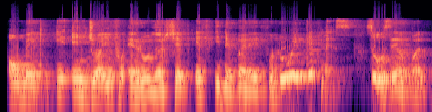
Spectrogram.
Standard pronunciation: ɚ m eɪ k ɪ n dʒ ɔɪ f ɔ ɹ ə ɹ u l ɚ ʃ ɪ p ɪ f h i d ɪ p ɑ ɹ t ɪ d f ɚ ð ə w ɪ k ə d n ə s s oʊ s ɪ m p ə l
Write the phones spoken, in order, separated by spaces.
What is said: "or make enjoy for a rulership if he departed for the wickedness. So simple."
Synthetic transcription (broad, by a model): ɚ m eɪ k ɪ n dʒ ɔɪ f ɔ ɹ ə ɹ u l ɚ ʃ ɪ p ɪ f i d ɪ b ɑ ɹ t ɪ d f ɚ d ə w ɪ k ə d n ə s s oʊ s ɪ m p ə l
